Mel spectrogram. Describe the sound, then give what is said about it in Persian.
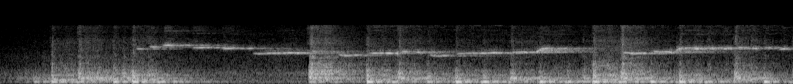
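Whistling by whistle players at a gathering in Japan: long, sustained melodic notes that glide between pitches, heard over a steady bed of background noise with no talk. “اولین گرد همایی نوازندگان سوت در ژاپن،”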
